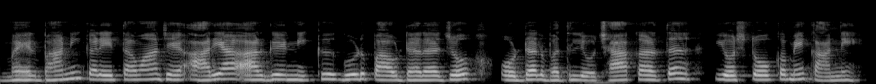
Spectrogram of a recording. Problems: none marked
